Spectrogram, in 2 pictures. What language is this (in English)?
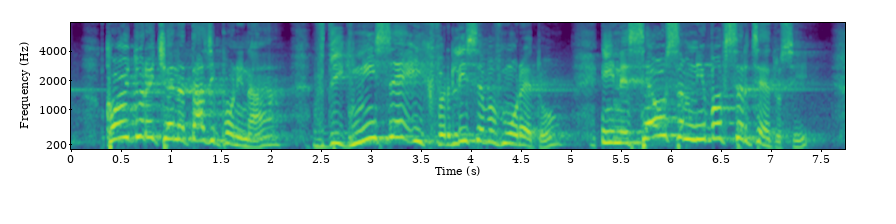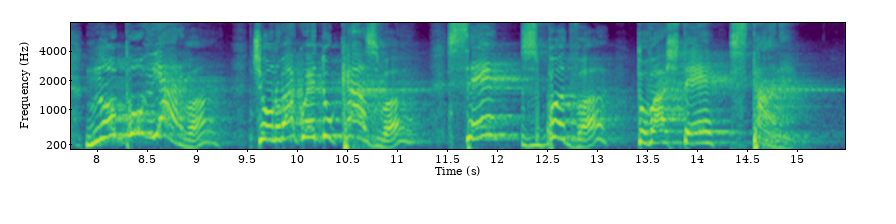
Bulgarian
